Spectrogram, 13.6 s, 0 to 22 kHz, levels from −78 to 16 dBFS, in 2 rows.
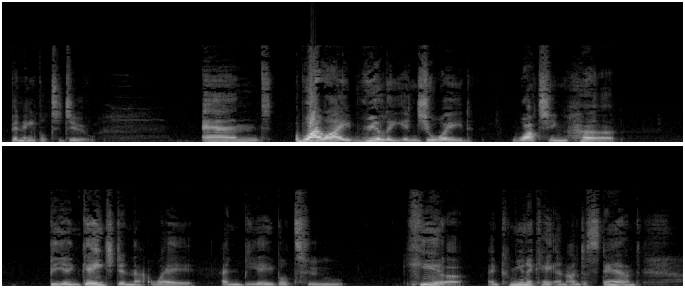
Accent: American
